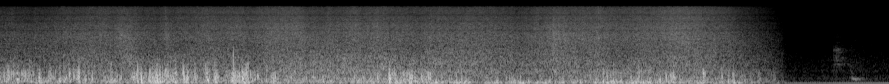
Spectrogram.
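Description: Waves crash and surge loudly onto a shore.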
